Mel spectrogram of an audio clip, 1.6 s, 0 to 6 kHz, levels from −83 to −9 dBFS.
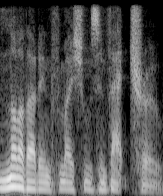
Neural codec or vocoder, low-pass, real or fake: codec, 16 kHz, 0.5 kbps, X-Codec, WavLM features, trained on Multilingual LibriSpeech; 5.4 kHz; fake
